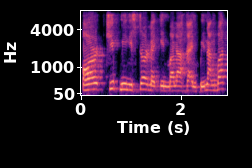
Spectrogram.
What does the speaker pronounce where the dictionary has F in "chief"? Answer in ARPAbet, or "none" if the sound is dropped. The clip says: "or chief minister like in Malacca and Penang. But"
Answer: P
